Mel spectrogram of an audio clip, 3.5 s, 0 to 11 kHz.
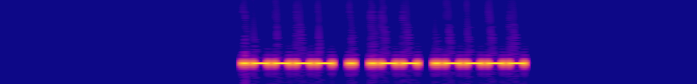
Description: Morse code, heard as a keyed tone, about 46 wpm, 700 Hz. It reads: 1EW1
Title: Four Challenging Letter-Number Combinations 45wpm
